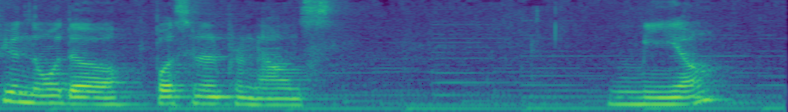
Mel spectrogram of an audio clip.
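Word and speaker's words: mir: know the personal pronouns mia you don't say meer you say mia similarly you don't say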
